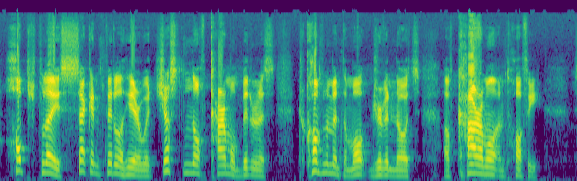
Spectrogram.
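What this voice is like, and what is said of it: Put-on Scottish accent that drifts. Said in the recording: “I have no idea if that was a good Scottish accent or a bad Scottish accent. ... Was an accent. I don't know if it was really Scottish. ... But I think it drifted. It definitely drifted.”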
